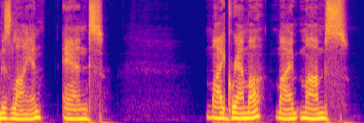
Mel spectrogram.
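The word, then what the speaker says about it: Lyon: Lion is spelled L Y O N.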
